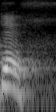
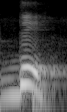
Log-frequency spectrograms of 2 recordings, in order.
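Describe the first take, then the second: First: The word ends with an audible s sound. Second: The word ends on the vowel, no s. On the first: The speaker calls it wrong. "it's not des" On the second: The speaker calls it right. "It's pronounced de"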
